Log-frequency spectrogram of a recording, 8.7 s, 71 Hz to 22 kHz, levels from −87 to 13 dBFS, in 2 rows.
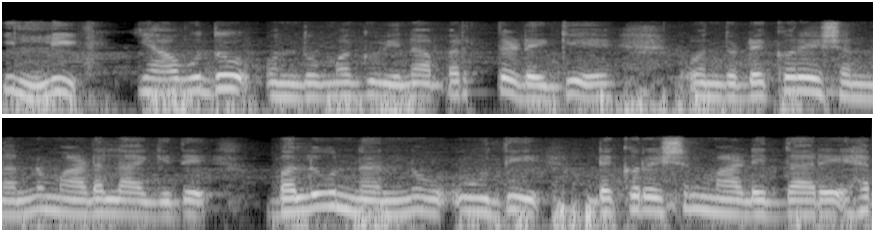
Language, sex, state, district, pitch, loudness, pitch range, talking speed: Kannada, female, Karnataka, Dakshina Kannada, 175 Hz, -14 LUFS, 165-190 Hz, 105 wpm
